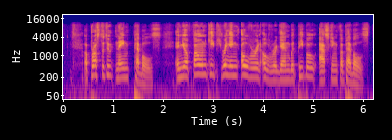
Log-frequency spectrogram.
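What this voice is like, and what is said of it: Put-on accent. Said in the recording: “I don't know if I can keep this accent going, guys, but I'm trying here.”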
